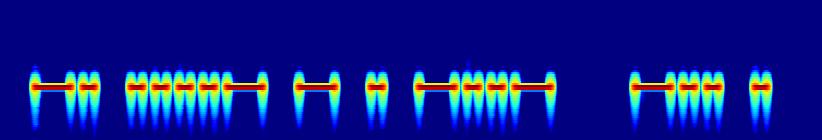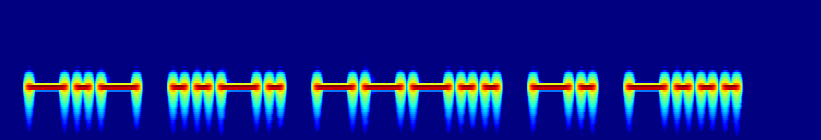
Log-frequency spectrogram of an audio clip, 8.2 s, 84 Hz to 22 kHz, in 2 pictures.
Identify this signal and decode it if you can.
Morse code, heard as a keyed tone, about 20 wpm, 700 Hz. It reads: N4TEX DE KF8NB
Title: USA Callsign DE Callsign - 5 Characters - 20wpm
